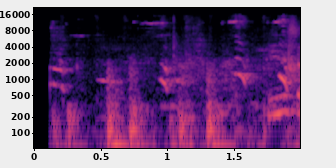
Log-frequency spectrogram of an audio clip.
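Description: Young puppies whimpering: about five short, high squeaks, several sliding down in pitch.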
